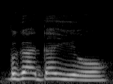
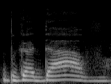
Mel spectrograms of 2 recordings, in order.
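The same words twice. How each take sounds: First: The word ends with a non-'av' sound. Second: The word ends with an 'av' sound. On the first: The speaker calls it wrong. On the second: The speaker calls it right.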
